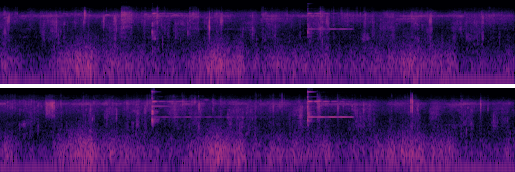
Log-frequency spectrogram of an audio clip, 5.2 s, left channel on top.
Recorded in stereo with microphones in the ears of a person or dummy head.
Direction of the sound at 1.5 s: 45° right (ahead or behind).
